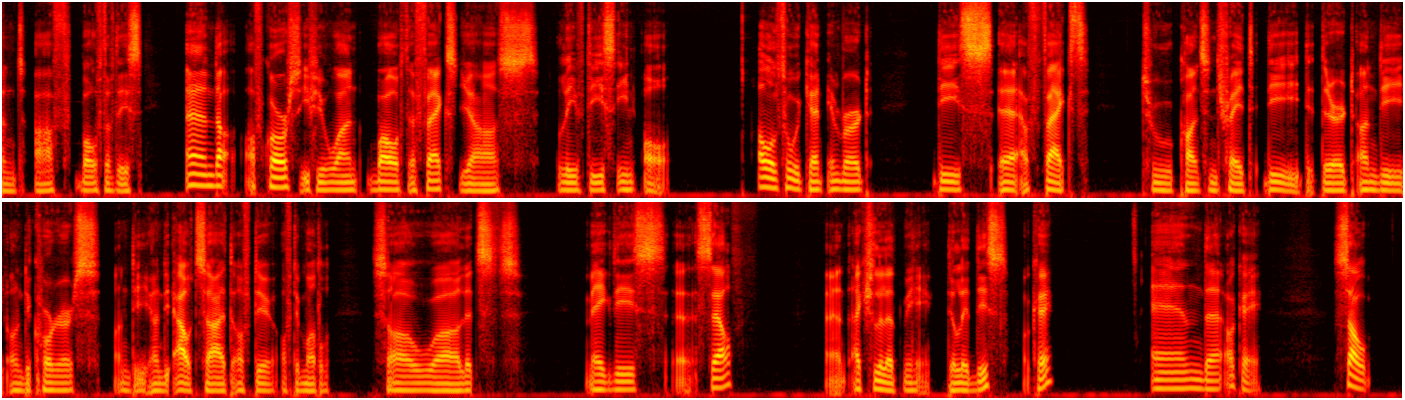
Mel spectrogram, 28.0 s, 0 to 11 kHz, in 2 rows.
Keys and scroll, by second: 23.0 Delete.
